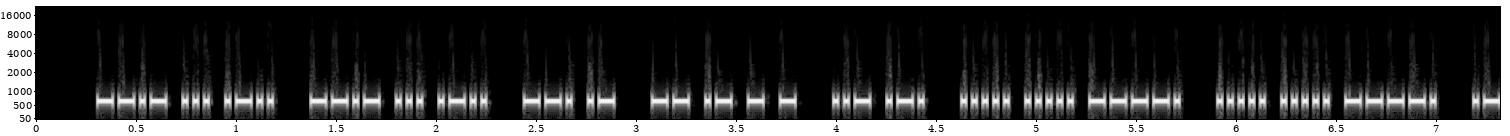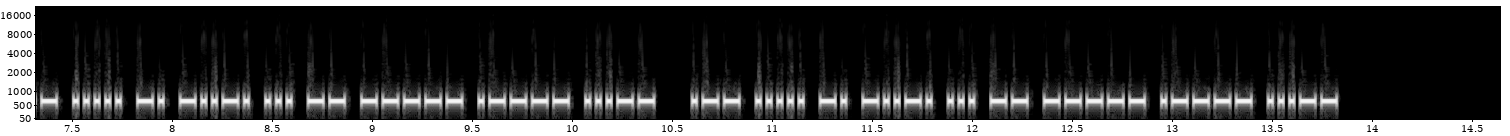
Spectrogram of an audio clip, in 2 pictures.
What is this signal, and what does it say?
Morse code, heard as a keyed tone, about 50 wpm, 650 Hz. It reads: QSL QSL GA MATT UR 559 559 W5N/SM013 W5N/SM013
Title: SOTA QSO Practice 45wpm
